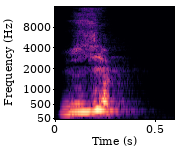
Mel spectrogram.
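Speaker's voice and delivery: sharp, loud zip of a flying arrow. A narrator's reading. Arrow flies off with hat.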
